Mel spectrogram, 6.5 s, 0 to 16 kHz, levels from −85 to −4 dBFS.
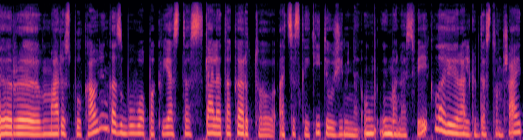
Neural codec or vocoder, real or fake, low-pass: vocoder, 44.1 kHz, 128 mel bands, Pupu-Vocoder; fake; 14.4 kHz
